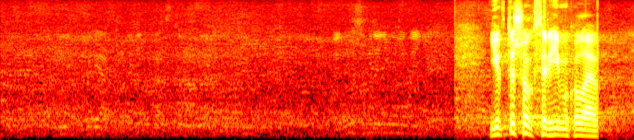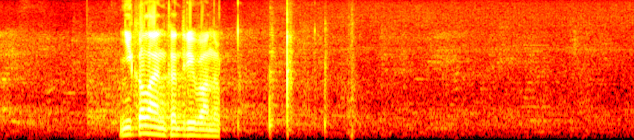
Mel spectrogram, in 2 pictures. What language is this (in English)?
Ukrainian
